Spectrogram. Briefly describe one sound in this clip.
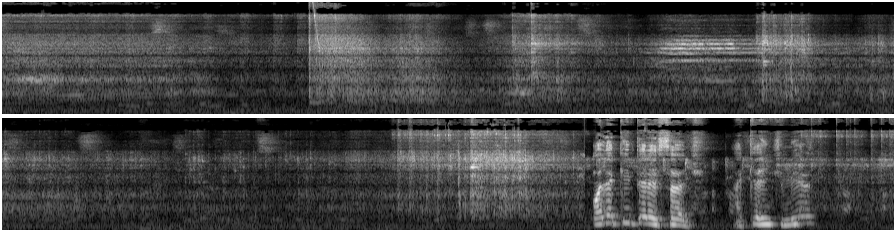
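Game sounds and music play from a small handheld speaker.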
